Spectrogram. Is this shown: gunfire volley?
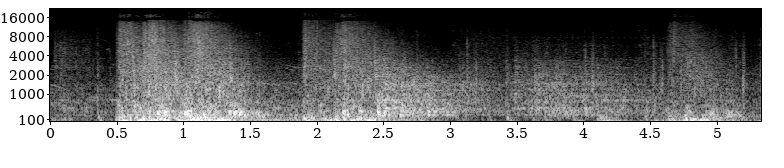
yes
